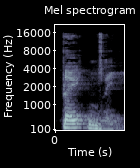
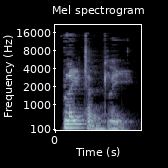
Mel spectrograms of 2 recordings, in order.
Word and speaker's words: blatantly: Trang từ blatantly. Một cách ngang nhiên, trắng trợn. Các bạn lưu ý, người Anh phát âm từ này là blatantly. Nhưng người Mỹ phát âm là blatantly.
